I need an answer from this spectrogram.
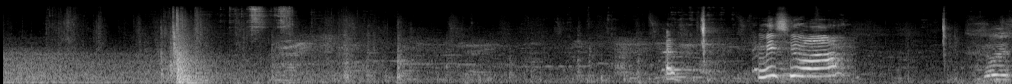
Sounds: inside a large room or hall, Music, Slam, Speech

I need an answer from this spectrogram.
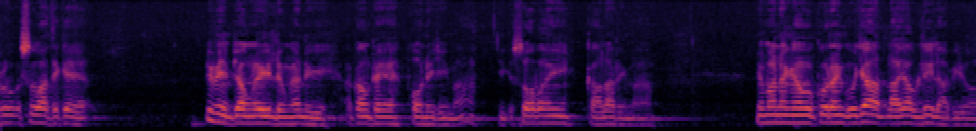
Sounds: monologue, Male speech, Speech

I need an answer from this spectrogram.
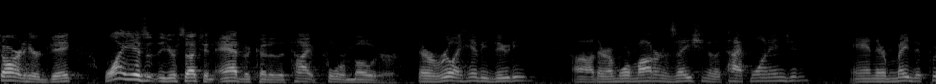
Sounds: Speech

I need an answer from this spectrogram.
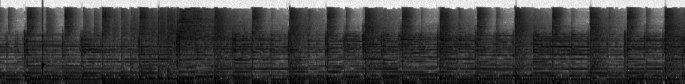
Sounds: Music

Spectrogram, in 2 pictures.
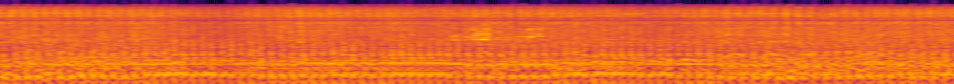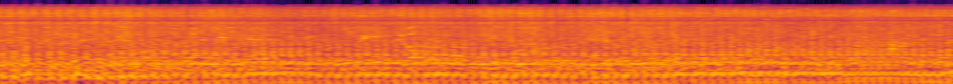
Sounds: Speech, Helicopter

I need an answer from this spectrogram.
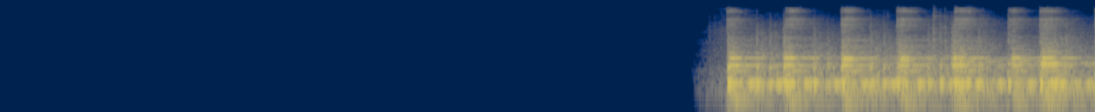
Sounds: Pizzicato

